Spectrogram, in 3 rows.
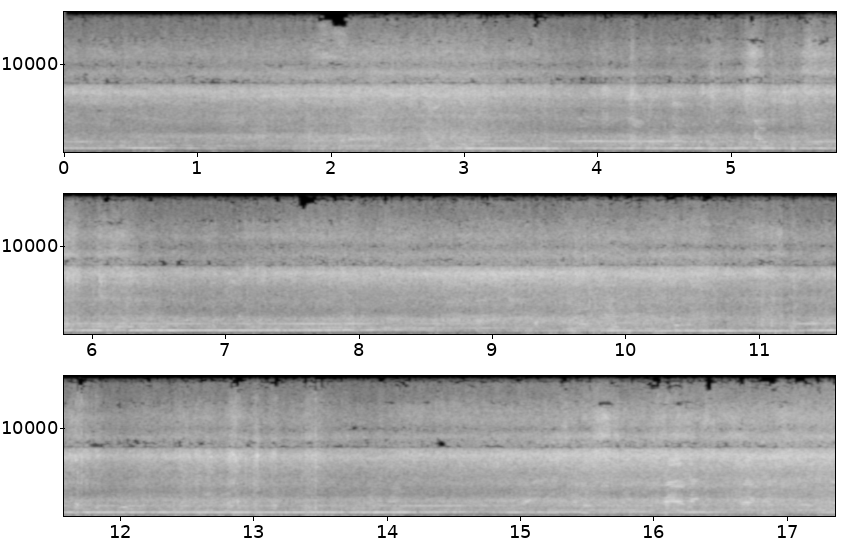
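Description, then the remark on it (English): A foiling sailboat races across mirror-flat water at about 16.5 knots, its leeward hull lifted clear of the water, a loud, continuous rush of wind and spray carrying a steady, whining hum that holds throughout. “Leeward hull now flying clear of the water.”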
